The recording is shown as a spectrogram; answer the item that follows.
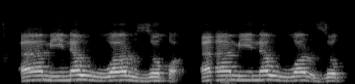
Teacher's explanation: Idgham bila gunnah. Masukkan tanwin dalam waw. Jangan dengung.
